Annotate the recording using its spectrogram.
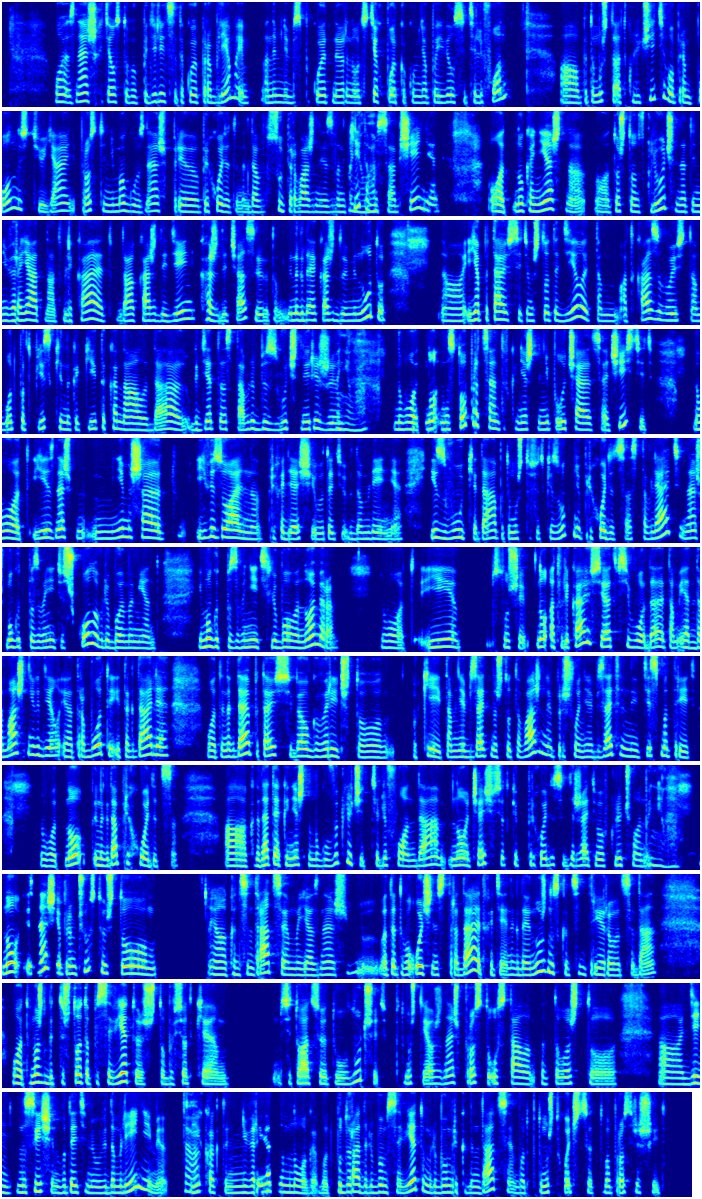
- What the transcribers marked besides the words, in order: none
- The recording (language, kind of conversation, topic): Russian, advice, Как мне сократить уведомления и цифровые отвлечения в повседневной жизни?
